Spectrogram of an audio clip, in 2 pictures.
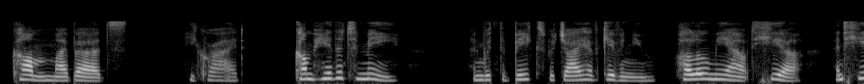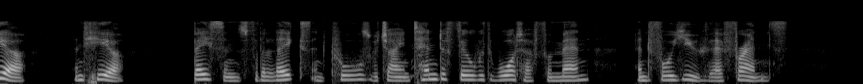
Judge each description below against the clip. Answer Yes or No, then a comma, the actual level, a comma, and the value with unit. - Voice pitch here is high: Yes, high, 205 Hz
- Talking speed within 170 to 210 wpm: No, average, 160 wpm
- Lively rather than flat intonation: No, average, 4.1 semitones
